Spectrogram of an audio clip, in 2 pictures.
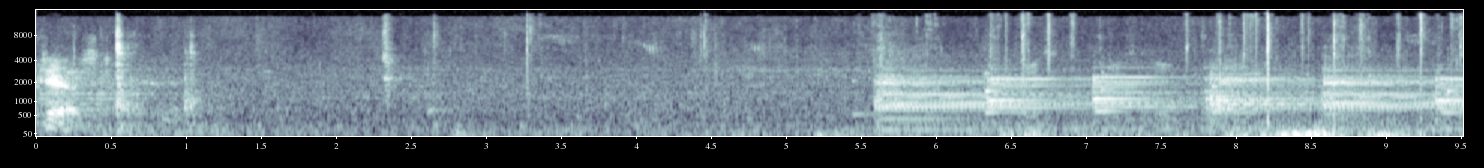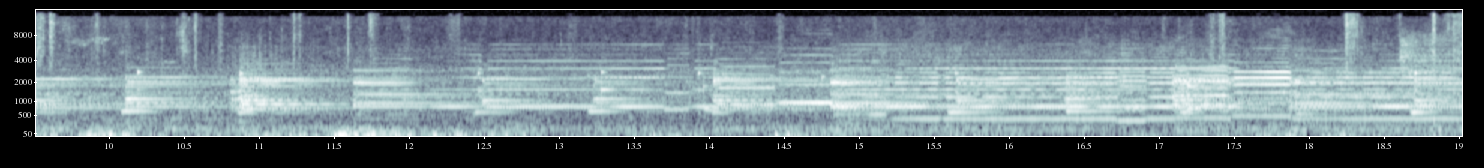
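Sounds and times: marching band chords: 5.6 - 19.0.

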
